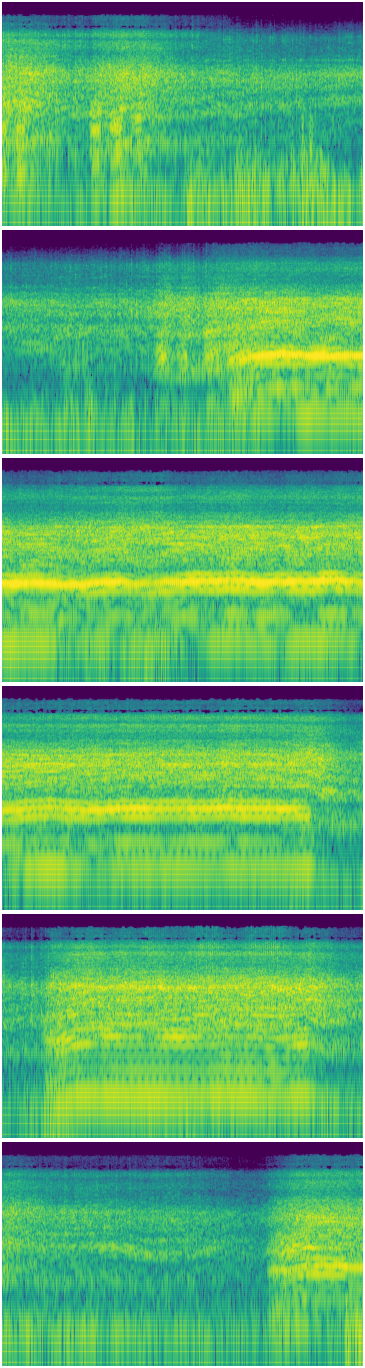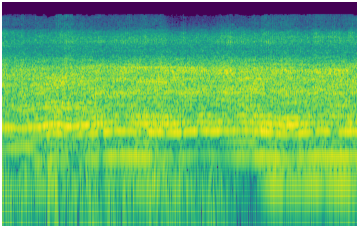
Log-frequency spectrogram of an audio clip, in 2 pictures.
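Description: Gas-powered trimmer powerhead with a hedge-trimmer attachment, idling and then revved to full throttle in three spells: a long one about seven seconds in lasting some ten seconds, a short one just after, and another near the end, dropping back to idle between them as it cuts back ornamental grasses.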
